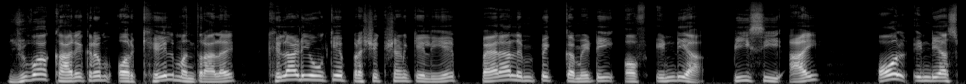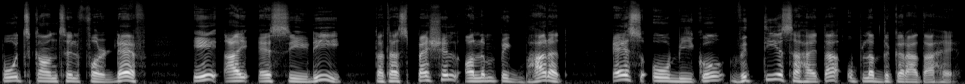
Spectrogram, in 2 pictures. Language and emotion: Hindi, neutral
